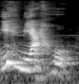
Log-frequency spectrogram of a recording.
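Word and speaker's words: ירמיהו: Então, como eu havia dito para vocês que o nome do profeta Jeremias, no hebraico a gente pronuncia irmiarro, que significa o Senhor levanta, o Senhor ergue.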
